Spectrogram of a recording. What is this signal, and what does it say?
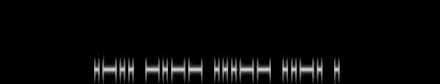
Morse code, heard as a keyed tone, about 28 wpm, 700 Hz. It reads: LY3FE
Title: DXCC-100 Call Signs - 5 Characters - Repeated 3x - 28wpm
